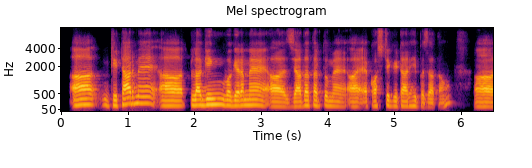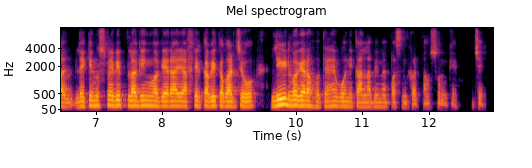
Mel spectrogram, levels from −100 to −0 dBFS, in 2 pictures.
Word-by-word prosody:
अ, -, -, 0 dB, 0.6 s
guitar 165 Hz, +7 st, +4 dB
में 195 Hz, -2 st, -2 dB
अ, 135 Hz, 0 st, +4 dB
plugging 155 Hz, +2 st, +2 dB
वग़ैरह 140 Hz, 0 st, +2 dB
मैं 150 Hz, +1 st, +1 dB, 0.2 s
अ, 115 Hz, -1 st, +3 dB
ज़्यादातर 125 Hz, +5 st, 0 dB
तो 140 Hz, -, -1 dB
मैं 125 Hz, -1 st, -3 dB
अ, 115 Hz, 0 st, +1 dB
एकॉस्टिक 130 Hz, +3 st, -4 dB
गिटार 125 Hz, 0 st, -1 dB
ही 130 Hz, -, -5 dB
बजाता 105 Hz, -2 st, -5 dB
हूँ। 200 Hz, -, -11 dB, 0.3 s
अ, 115 Hz, -1 st, +2 dB
लेकिन 125 Hz, +3 st, -3 dB
उसमें 140 Hz, +2 st, -3 dB
भी 145 Hz, -, +2 dB
प्लगिंग 140 Hz, 0 st, 0 dB
वग़ैरह 130 Hz, 0 st, 0 dB
या 125 Hz, -, 0 dB
फिर 135 Hz, -, -2 dB
कभी-कभार 125 Hz, -1 st, 0 dB
जो 125 Hz, 0 st, -2 dB, 0.3 s
लीड 155 Hz, +4 st, +5 dB
वगैरह 140 Hz, -1 st, +3 dB
होते 120 Hz, +1 st, -8 dB
हैं, 130 Hz, +2 st, -6 dB
वो 125 Hz, 0 st, -5 dB
निकालना 115 Hz, -2 st, -6 dB
भी 110 Hz, +1 st, -11 dB
मैं 110 Hz, -1 st, -12 dB
पसंद 105 Hz, -1 st, -13 dB
करता 95 Hz, -, -14 dB
हूँ 95 Hz, -, -16 dB
सुन 95 Hz, -1 st, -14 dB
के। -, -, -20 dB, 0.2 s
जी। -, -, -13 dB
130 Hz, 190 wpm, -20 LUFS, 115-140 Hz, 0.6 s, लीड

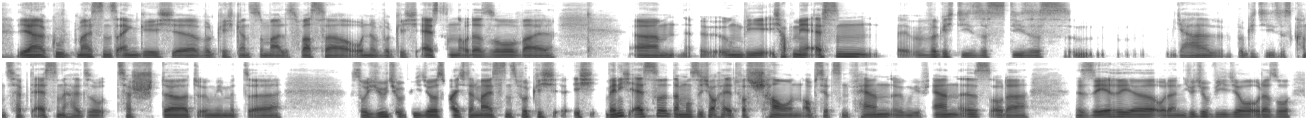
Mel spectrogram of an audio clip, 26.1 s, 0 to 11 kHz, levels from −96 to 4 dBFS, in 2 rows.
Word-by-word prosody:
Ja, 100 Hz, -1 st, +6 dB
gut. 100 Hz, +1 st, -5 dB
Meistens 100 Hz, 0 st, 0 dB
eigentlich, 95 Hz, -1 st, -1 dB
äh, 85 Hz, 0 st, 0 dB
wirklich 90 Hz, 0 st, -7 dB
ganz 85 Hz, -2 st, -6 dB
normales 80 Hz, -1 st, -4 dB
Wasser 85 Hz, -1 st, 0 dB
ohne 85 Hz, -2 st, -3 dB
wirklich 85 Hz, +1 st, -8 dB
Essen 95 Hz, +1 st, +2 dB
oder 95 Hz, +2 st, 0 dB
so, 100 Hz, 0 st, -1 dB
weil, 80 Hz, -2 st, -1 dB, 0.8 s
ähm, 90 Hz, 0 st, +1 dB, 0.2 s
irgendwie 100 Hz, -2 st, -2 dB
ich -, -, -5 dB
hab 120 Hz, -, -3 dB
mir 105 Hz, -4 st, +3 dB
Essen, 125 Hz, +2 st, 0 dB, 0.2 s
wirklich 100 Hz, +2 st, -5 dB
dieses 90 Hz, -1 st, -6 dB
dieses, 90 Hz, -2 st, -6 dB, 1.0 s
ja, 85 Hz, 0 st, -5 dB, 0.2 s
wirklich 90 Hz, -1 st, -11 dB
dieses 80 Hz, -3 st, -11 dB
Konzept -, -, -6 dB
Essen 95 Hz, -5 st, -1 dB
halt 85 Hz, -1 st, -4 dB
so 95 Hz, -1 st, -3 dB
zerstört 100 Hz, -1 st, +2 dB
irgendwie 95 Hz, -1 st, -1 dB
mit, 85 Hz, -1 st, -5 dB
äh, 85 Hz, -1 st, 0 dB, 0.7 s
so 95 Hz, -, -2 dB
YouTube-Videos, 100 Hz, 0 st, +2 dB
weil 95 Hz, -1 st, +5 dB
ich 90 Hz, -, -5 dB
dann 100 Hz, -, +1 dB
meistens 100 Hz, +3 st, +2 dB
wirklich 105 Hz, -, 0 dB
ich -, -, 0 dB
wenn 110 Hz, +2 st, +7 dB
ich 165 Hz, -, +3 dB
esse, 130 Hz, +5 st, +5 dB
dann 120 Hz, -5 st, +3 dB
muss 110 Hz, +1 st, +1 dB
ich 115 Hz, -, +2 dB
auch -, -, +1 dB
etwas -, -, 0 dB
schauen, 85 Hz, -, +4 dB
ob's -, -, -1 dB
jetzt -, -, -4 dB
'n -, -, -6 dB
Fern 110 Hz, +3 st, +1 dB
irgendwie 90 Hz, -3 st, -4 dB
Fern 110 Hz, +6 st, +2 dB
ist 120 Hz, -1 st, -1 dB
oder 90 Hz, -2 st, 0 dB, 0.5 s
'ne 90 Hz, -, -3 dB
Serie 110 Hz, +3 st, +4 dB
oder 90 Hz, -1 st, 0 dB
'n 90 Hz, 0 st, -3 dB
YouTube-Video 115 Hz, -1 st, -1 dB
oder 105 Hz, -2 st, +1 dB
so. 105 Hz, +1 st, -3 dB
95 Hz, 155 wpm, -25 LUFS, 90-105 Hz, 1.0 s, wenn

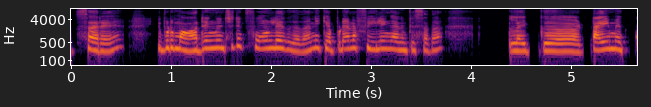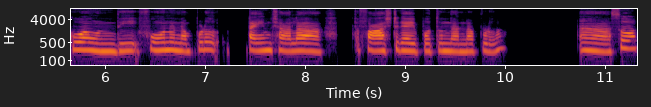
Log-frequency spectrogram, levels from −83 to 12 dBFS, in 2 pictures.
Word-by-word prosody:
సరే. 250 Hz, -5 st, +4 dB, 0.5 s
ఇప్పుడు 320 Hz, 0 st, +2 dB
మార్నింగ్ 255 Hz, +6 st, +4 dB
నుంచి 315 Hz, +2 st, -2 dB
నీకు 370 Hz, -2 st, -4 dB
ఫోను 305 Hz, 0 st, 0 dB
లేదు 305 Hz, -3 st, 0 dB
కదా! 230 Hz, 0 st, -4 dB
నీకెప్పుడైనా 300 Hz, 0 st, -2 dB
ఫీలింగనిపిస్తదా? 270 Hz, -3 st, -2 dB, 0.8 s
లైకు 240 Hz, +1 st, 0 dB, 0.4 s
టైమెక్కువ 275 Hz, 0 st, +2 dB, 0.2 s
ఉంది 235 Hz, +1 st, -2 dB, 0.2 s
ఫోనున్నప్పుడు 265 Hz, -1 st, -1 dB, 0.4 s
టైం 250 Hz, 0 st, 0 dB
చాలా 245 Hz, 0 st, +2 dB, 0.6 s
ఫాస్ట్‌గా 245 Hz, +1 st, +5 dB
అయిపోతుందన్నప్పుడు 230 Hz, -1 st, -3 dB, 0.9 s
ఆ! -, -, 0 dB, 0.3 s
సో 315 Hz, -, +1 dB
255 Hz, 105 wpm, -23 LUFS, 240-285 Hz, 0.9 s, ఫాస్ట్‌గా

